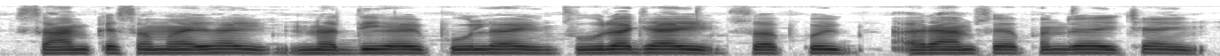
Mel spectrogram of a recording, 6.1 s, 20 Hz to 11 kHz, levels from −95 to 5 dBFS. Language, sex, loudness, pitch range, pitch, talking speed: Bajjika, male, -17 LUFS, 155-165 Hz, 160 Hz, 175 wpm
